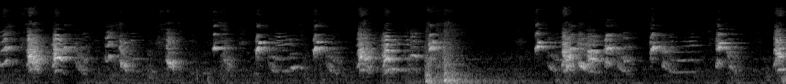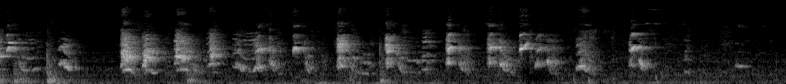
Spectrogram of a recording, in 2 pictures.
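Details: Toy Poodle giving continuous shrill yaps, quick repeated barks in clusters with brief gaps, one dull thump partway through.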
